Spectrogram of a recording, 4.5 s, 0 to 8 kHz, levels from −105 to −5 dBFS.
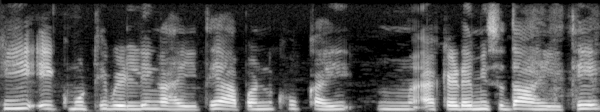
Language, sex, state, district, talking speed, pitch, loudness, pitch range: Marathi, female, Maharashtra, Dhule, 185 wpm, 245 Hz, -17 LUFS, 235-260 Hz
